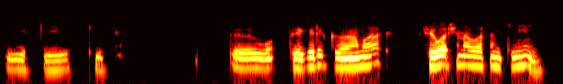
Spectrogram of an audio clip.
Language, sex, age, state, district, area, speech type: Kashmiri, male, 18-30, Jammu and Kashmir, Anantnag, rural, conversation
